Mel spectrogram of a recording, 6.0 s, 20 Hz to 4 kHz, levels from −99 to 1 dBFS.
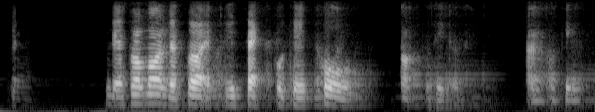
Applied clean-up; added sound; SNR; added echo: neural mask model DeepFilterNet 3.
